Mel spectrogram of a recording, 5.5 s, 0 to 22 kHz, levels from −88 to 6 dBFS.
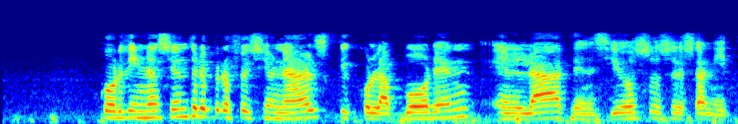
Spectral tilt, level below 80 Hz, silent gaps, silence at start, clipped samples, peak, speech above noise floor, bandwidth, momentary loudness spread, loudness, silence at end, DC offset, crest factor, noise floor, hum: -2.5 dB/octave; -52 dBFS; none; 0.4 s; under 0.1%; -2 dBFS; 27 dB; 7.6 kHz; 9 LU; -19 LUFS; 0.1 s; under 0.1%; 16 dB; -45 dBFS; none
